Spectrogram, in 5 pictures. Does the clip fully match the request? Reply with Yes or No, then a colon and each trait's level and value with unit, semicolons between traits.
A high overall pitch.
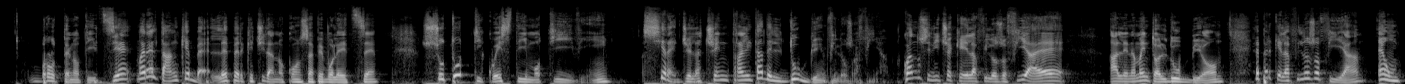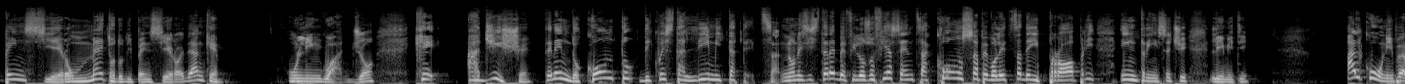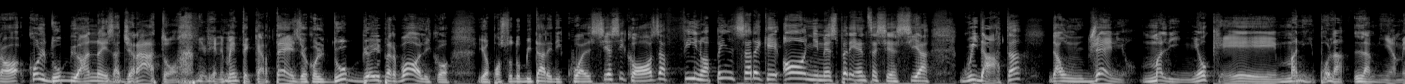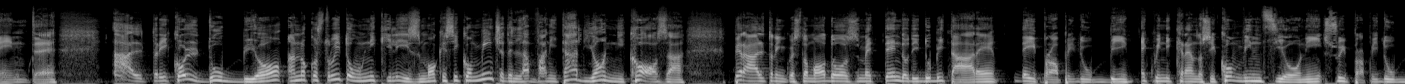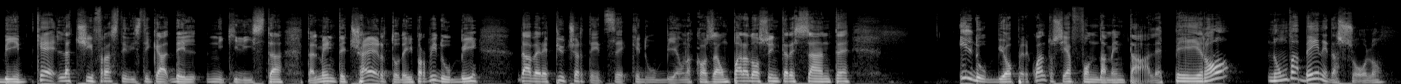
No: medium, 140 Hz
